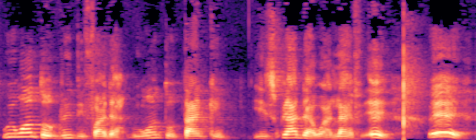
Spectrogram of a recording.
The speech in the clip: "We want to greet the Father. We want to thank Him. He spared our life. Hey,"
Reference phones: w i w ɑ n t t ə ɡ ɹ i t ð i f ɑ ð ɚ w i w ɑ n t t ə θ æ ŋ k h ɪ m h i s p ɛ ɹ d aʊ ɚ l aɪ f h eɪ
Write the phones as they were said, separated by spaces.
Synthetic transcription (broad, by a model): w i w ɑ n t t ə ɡ ɹ i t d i f ɑ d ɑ w i w ɑ n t t ə t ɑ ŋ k h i m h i s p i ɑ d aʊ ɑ l aɪ f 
